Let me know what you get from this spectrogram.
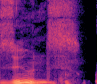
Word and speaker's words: Zounds: So it should be pronounced Zounds. – It should be. – Z-O-U-N-D-S, yeah.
